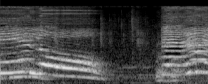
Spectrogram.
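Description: A small child's high voice in a drawn-out whining cry that falls in pitch, then, after a short pause, a brief high cry near the end.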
